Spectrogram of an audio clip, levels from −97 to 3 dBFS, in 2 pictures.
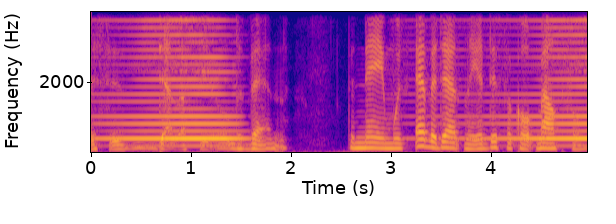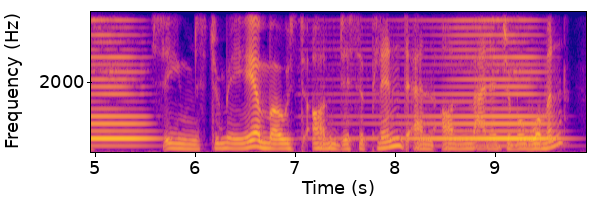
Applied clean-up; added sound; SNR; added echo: none; Bowed string instrument; -3 dB; none.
